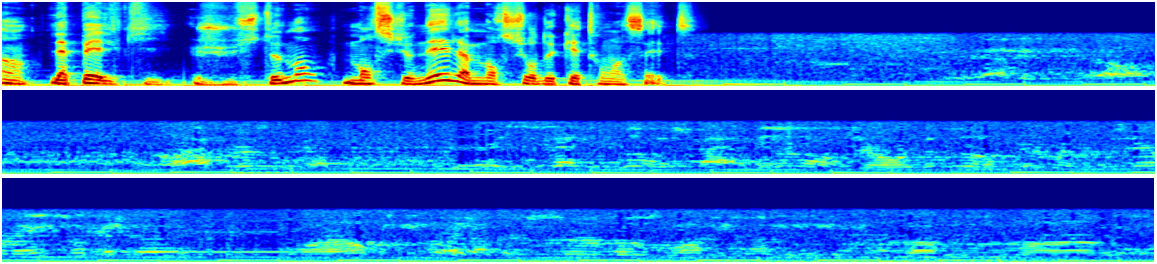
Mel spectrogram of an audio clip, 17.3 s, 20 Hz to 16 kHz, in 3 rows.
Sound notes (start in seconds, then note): 3.6 background Noise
